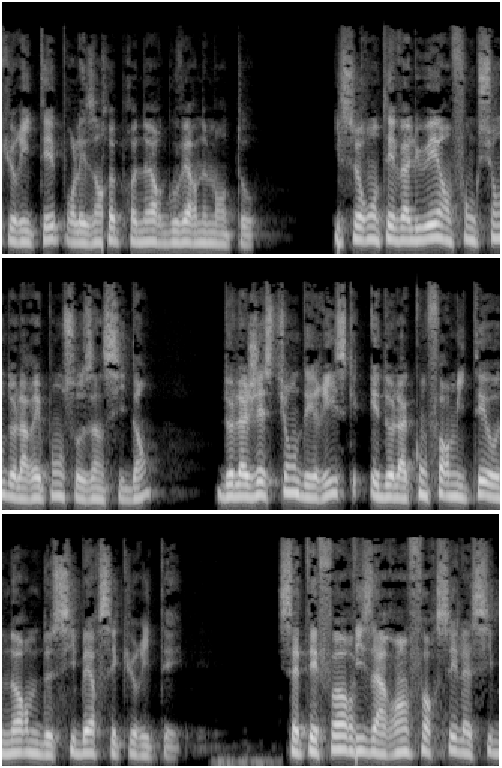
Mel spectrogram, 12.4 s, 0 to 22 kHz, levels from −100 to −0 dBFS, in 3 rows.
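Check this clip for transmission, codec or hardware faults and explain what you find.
Two faults are audible in this speech: a stretch of muffled, dulled tone near the start, and four brief jumps where a short piece of the audio goes missing.

From 0.70 to 3.00 s, ending just before "évalués en fonction de", the speech sounds dull and muffled, with the treble sloping away to about 10 dB down at 10 kHz relative to 1 kHz. This is de-emphasis applied wrongly: a treble-cut filter was run on audio that had no pre-emphasis to undo, or was run twice.

At 0.83, 2.80, 7.00 (between "de la gestion des" and "et de la conformité") and 11.25 s, the speech jumps ahead. These are compressed frames skipped. Each jump drops roughly 50 to 70 ms, which fits two or three 24 ms frames that were missing from the file or that the decoder rejected.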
